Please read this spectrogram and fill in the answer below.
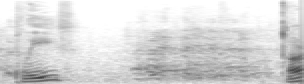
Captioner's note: laughter; light laughter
